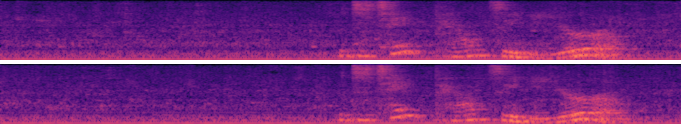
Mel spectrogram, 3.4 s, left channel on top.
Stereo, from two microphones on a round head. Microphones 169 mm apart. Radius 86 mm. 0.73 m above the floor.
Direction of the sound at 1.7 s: 10° right (ahead or behind).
